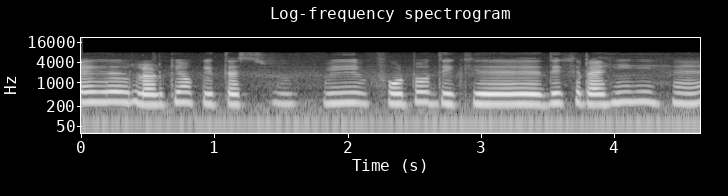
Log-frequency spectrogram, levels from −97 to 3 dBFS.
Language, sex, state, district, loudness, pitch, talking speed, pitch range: Hindi, female, Maharashtra, Washim, -15 LUFS, 240 Hz, 130 wpm, 230-255 Hz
